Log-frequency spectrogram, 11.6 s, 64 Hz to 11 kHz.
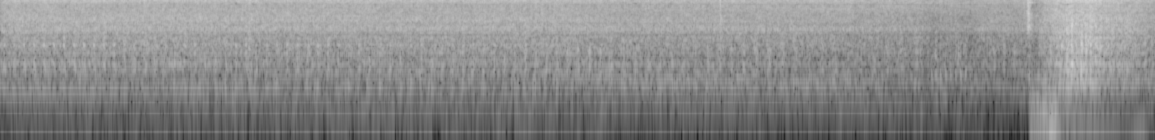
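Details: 2002 Honda Civic D17A 1.7L petrol idling with a deep, steady knock about three times a second, rod knock from a failed rod bearing; lost power and got louder on cruise, noise from the bottom end.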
